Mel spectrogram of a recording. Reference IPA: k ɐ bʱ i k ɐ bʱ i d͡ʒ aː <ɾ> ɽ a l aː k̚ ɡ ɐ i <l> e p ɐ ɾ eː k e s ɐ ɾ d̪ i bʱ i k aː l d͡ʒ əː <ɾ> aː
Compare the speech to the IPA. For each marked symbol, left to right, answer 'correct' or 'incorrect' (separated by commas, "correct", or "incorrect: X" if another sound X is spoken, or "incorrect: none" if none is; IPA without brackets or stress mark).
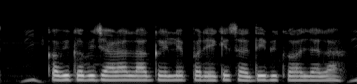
incorrect: none, correct, incorrect: l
